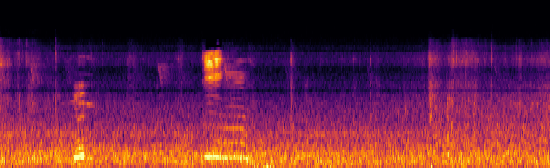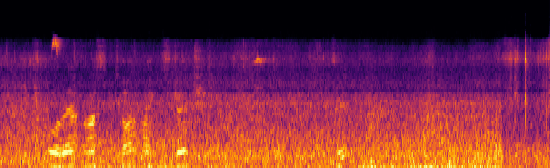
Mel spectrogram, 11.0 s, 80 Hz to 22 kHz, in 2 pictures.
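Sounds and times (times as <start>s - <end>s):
wind on microphone: 2.2s - 4.3s, 6.6s - 11.0s.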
